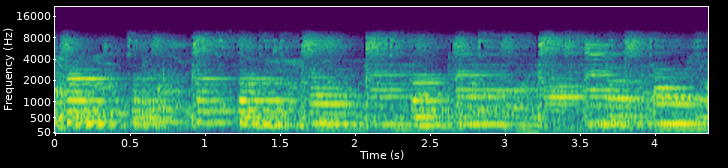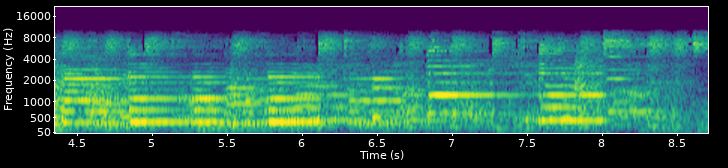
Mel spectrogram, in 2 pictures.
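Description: Small jazz group playing a bossa nova tune: a hollow-body electric guitar carries a single-note solo line over keyboard piano chords, an upright bass line and steady cymbal strokes from the drums.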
